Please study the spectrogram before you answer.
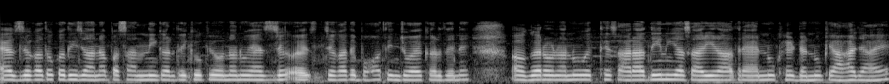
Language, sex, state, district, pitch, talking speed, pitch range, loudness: Punjabi, female, Chandigarh, Chandigarh, 210 Hz, 235 wpm, 205-215 Hz, -16 LUFS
